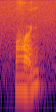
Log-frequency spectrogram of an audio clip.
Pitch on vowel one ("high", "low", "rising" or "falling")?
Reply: rising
